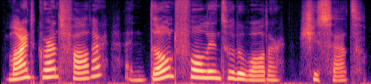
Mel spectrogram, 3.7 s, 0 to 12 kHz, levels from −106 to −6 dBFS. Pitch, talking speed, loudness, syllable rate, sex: 235 Hz, 160 wpm, -20 LUFS, 4.5 syllables/s, female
